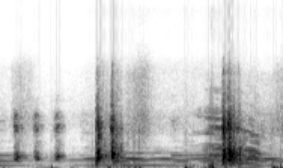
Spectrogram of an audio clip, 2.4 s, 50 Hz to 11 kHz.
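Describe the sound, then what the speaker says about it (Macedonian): Chickens cluck in a video game: short repeated clucks in quick bursts, fairly close and clear, with a faint electronic tone held underneath. "ете ви 5 кокошки"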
